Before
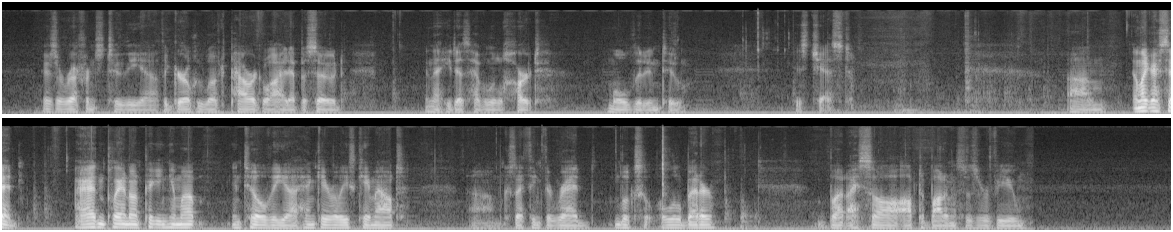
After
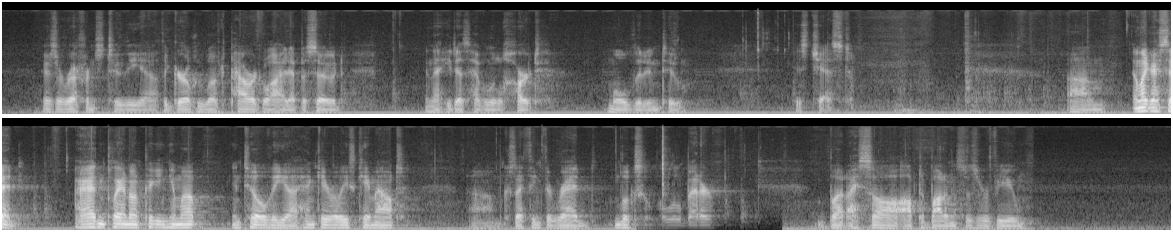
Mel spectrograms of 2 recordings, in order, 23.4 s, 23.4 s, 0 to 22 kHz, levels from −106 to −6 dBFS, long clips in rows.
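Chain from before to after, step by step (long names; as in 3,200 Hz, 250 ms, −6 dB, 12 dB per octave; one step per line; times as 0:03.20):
0:18.03–0:19.50: Bessel high-pass filter 1,200 Hz, order 2
spring reverb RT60 1 s, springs 45/53 ms, DRR 19.5 dB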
